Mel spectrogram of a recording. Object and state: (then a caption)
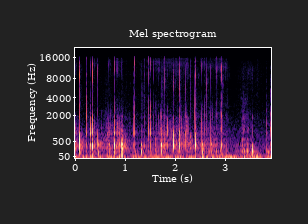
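Faux leather wallet tapped and scratched with fingernails. Long fingernails tap and scratch the back and top of a small red croc-embossed faux leather clutch wallet with a flap and metal snap, standing upright. A rapid, uneven series of short, dry taps with a hollow mid-pitched knock is heard, each dying away almost instantly, mixed with bright scratchy clicks. Near the end it eases into softer, quieter scratching with a few final taps.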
